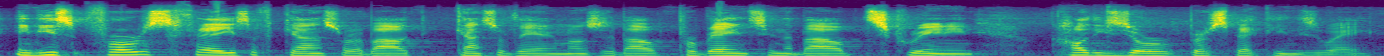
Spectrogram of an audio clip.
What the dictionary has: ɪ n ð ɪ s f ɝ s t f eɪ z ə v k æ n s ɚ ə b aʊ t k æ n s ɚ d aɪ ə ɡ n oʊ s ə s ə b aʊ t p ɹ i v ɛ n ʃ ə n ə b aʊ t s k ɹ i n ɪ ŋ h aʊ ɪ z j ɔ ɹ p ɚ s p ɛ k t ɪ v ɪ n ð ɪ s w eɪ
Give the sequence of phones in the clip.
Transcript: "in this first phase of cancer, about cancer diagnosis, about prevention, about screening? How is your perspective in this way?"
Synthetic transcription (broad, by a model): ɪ n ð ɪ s f ɝ s t f eɪ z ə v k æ n s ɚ ə b aʊ t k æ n s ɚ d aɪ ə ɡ n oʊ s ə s ə b aʊ t p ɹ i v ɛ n s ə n ə b aʊ t s k ɹ i n ɪ ŋ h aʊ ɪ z j ɔ ɹ p ɚ s p ɛ k t ɪ v ɪ n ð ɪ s w eɪ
